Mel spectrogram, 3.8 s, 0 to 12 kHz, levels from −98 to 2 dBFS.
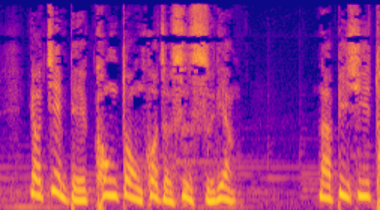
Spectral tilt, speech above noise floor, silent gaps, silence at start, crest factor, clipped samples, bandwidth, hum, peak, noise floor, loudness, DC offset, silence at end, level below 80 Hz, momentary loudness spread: -5 dB/octave; 33 dB; none; 0.15 s; 12 dB; under 0.1%; 11.5 kHz; none; -2 dBFS; -46 dBFS; -13 LUFS; under 0.1%; 0 s; -38 dBFS; 6 LU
